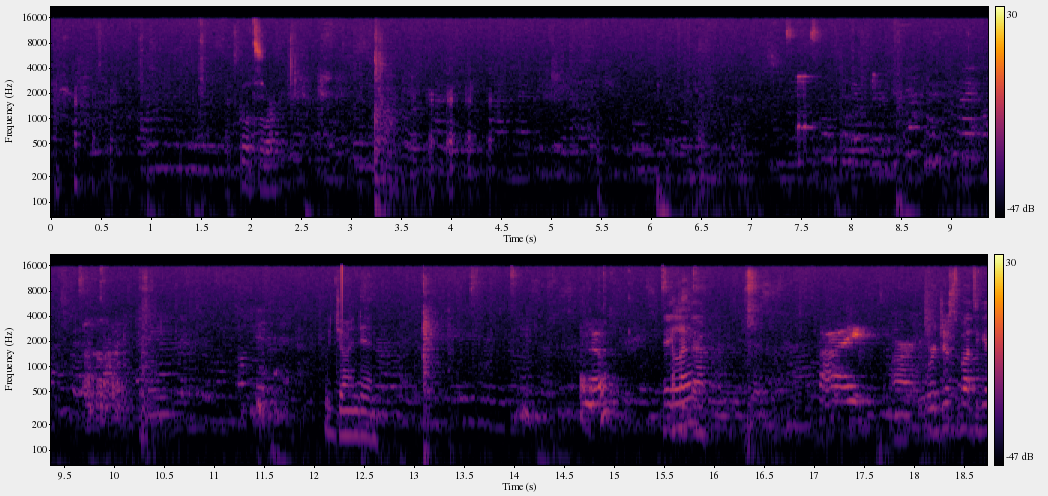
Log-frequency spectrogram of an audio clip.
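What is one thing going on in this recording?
A man and a woman talk quietly nearby.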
